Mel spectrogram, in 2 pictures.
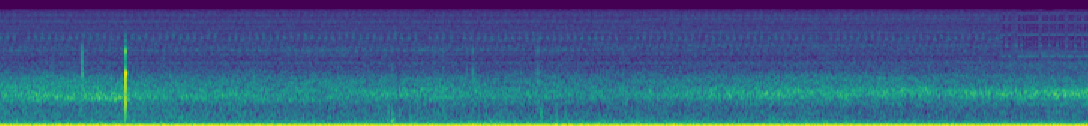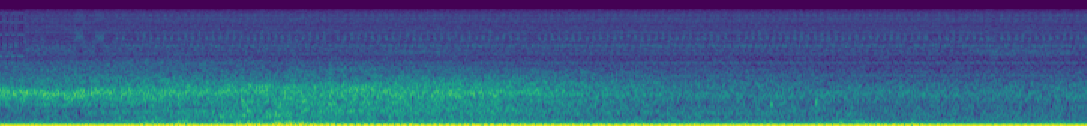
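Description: Quiet, steady outdoor background noise beside an empty railway track: a low rumble and a faint hiss with no train passing, and a small click about half a second in.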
